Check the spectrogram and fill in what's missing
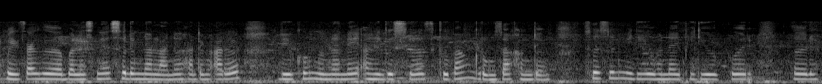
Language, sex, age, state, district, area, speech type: Bodo, female, 18-30, Assam, Baksa, rural, spontaneous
